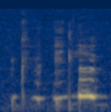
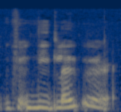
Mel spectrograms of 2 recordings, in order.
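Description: First: High whispered whine; whiny whimper. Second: Said in the usual way. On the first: Real, not acted. (jammerend fluisterend)

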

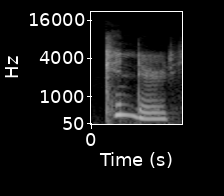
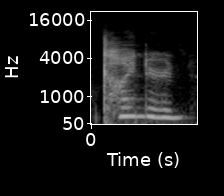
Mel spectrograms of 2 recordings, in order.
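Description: First: "kindred" said with a short i, as in kin; corrected kindred. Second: "Kindred" said with a long i, as in kind; mispronounced Kindred. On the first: Finding the right term, "kindred" begins like kin. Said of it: "yes, kindred spirits". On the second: Searching for the term, "Kindred" comes out as KIND-red. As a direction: say "Kindred" starting like the word kind. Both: Real, not acted.

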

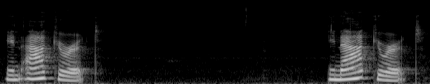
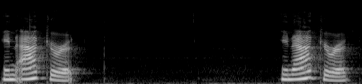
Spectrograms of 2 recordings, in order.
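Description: First: Inaccurate with a tense kk sound. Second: Inaccurate with kk and the tongue tip held at the end; tense kk, then hold the t. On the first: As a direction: say inaccurate with a tight kk. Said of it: "된 소리로 두 번". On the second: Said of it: "혀 붙이고요". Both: Shown as a demonstration.

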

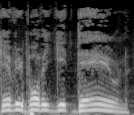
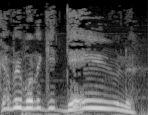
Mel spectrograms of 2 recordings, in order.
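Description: First: Raised, louder Australian mock shout; Australian accent. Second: High-pitched, slipping Australian yell; botched Australian accent. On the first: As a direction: imitate an Australian calling out a warning. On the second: Retold or imitated. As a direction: overdo an Australian accent and lose it. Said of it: "Then I, I lost it again".

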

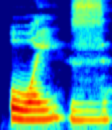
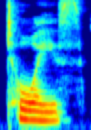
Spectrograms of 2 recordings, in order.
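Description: First: "Toys" split as t, oy, z; sounded out. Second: Said in the usual way. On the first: Shown as a demonstration. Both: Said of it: "Here we go, next row".

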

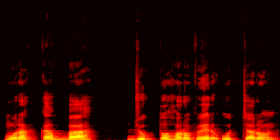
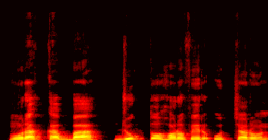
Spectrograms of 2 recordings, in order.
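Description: Both takes have the same delivery.

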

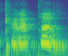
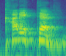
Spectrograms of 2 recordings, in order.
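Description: First: KARAKTER with two a sounds; correct pronunciation. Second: KARAKTER as "karekter"; common mispronunciation. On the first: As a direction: say karakter as ka-rak-ter. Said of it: "olması lazım". (karakter doğru, a ile) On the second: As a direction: say karakter with e in the middle. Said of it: "çok yanlış kullanıyoruz". (karakter yanlış, "karekter") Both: Shown as a demonstration.

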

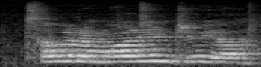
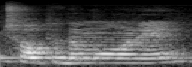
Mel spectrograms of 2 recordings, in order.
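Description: First: Higher, quick lilting greeting; singsong. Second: Said in the usual way. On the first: Pretend. Vlogger greets viewers playfully, singsong. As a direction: lilt it like a little tune. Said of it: "Sound like I was singing".

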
